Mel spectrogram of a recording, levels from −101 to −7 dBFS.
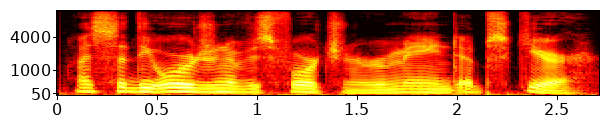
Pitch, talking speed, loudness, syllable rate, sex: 120 Hz, 200 wpm, -19 LUFS, 6.8 syllables/s, male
